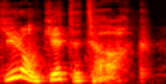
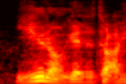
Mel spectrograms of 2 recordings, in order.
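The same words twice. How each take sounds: First: High, forceful put-down; mock scolding. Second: Said in the usual way. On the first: John Cena imitated telling rival not to talk, forceful. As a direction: silence a rival in an acted voice.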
